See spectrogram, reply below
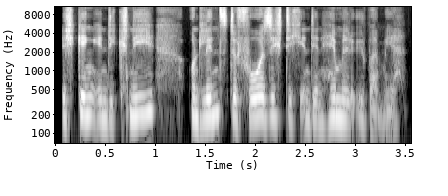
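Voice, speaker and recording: A woman's voice: lowish voice, moderate pace, mellow, slightly rough, no echo, studio quality. Woman reading a wry first-person story. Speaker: narrator. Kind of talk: first-person audiobook narration.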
